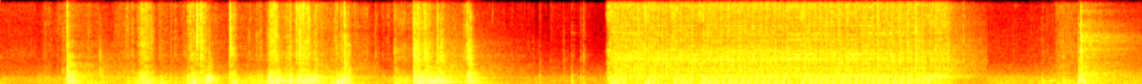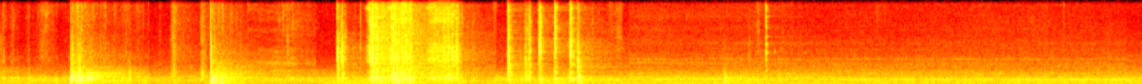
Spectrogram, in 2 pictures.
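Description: Under-car suspension work: clusters of metal tool clicks and knocks, then a power tool runs loudly for about three and a half seconds. Scattered knocks and clunks follow as the rear stabilizer bar and its link are handled, then a quieter steady hum.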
